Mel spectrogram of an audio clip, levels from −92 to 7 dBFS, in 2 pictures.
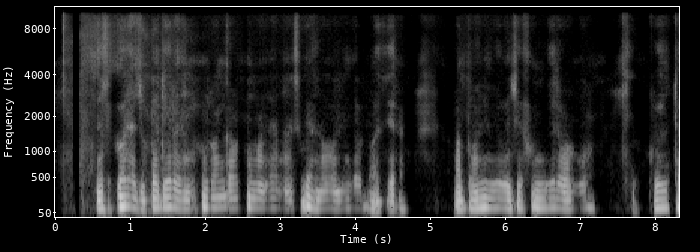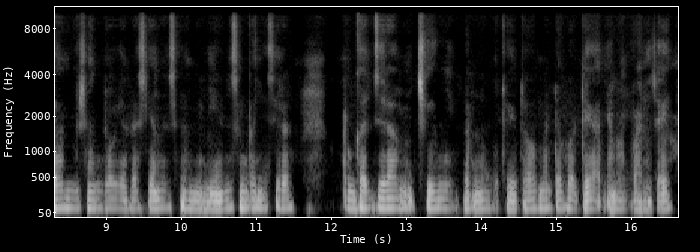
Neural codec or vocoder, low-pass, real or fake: codec, 24 kHz, 1.2 kbps, DualCodec; 9.9 kHz; fake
